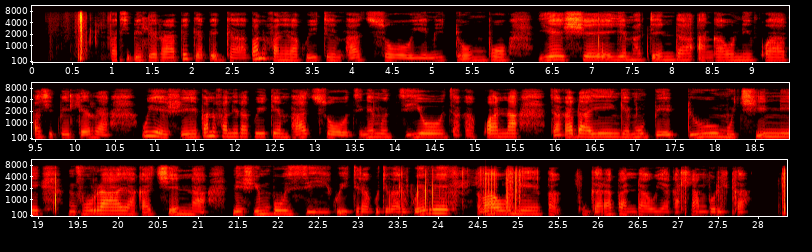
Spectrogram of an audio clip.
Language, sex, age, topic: Ndau, female, 36-49, health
